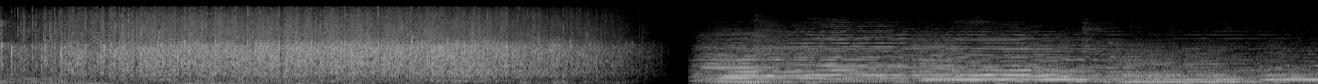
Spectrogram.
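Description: A large audience claps in a dense, steady roar of applause for about six seconds, cuts off abruptly, and is followed after a brief pause by instrumental music.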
